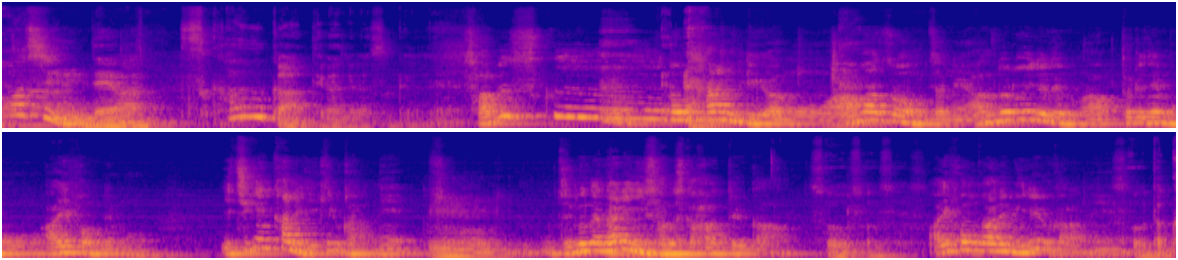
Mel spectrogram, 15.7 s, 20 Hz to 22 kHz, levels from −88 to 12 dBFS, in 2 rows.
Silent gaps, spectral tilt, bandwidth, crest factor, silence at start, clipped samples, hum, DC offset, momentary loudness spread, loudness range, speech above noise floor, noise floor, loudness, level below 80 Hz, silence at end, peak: none; -8 dB/octave; 11.5 kHz; 16 dB; 0 s; under 0.1%; none; under 0.1%; 16 LU; 4 LU; 20 dB; -40 dBFS; -20 LUFS; -40 dBFS; 0 s; -4 dBFS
